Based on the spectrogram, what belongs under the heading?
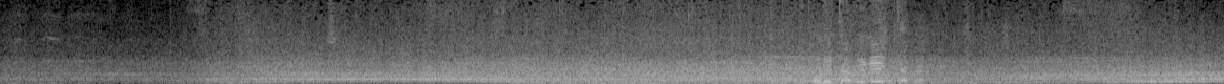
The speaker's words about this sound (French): Allez-y, allez-y, il la mérite, cette ovation, son partenaire du Bayern, Jamal Moussiala, auteur du deuxième but de la sélection. Écoutez.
